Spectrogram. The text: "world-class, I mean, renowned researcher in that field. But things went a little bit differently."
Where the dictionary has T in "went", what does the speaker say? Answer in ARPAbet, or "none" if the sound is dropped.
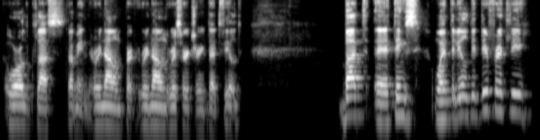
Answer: T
